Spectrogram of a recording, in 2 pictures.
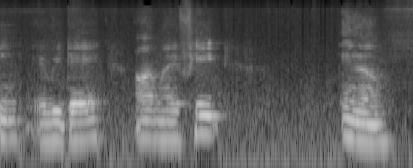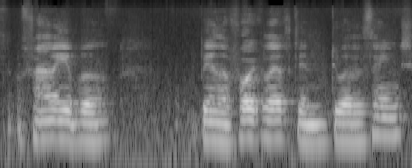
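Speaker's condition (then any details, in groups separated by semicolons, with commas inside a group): Brain injury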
